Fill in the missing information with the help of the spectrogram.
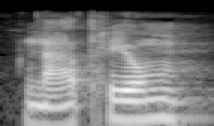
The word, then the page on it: Natrium: /ˈnaːtʀi̯ʊm/; /ˈnaːtʀiʊm/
